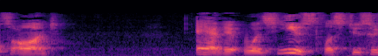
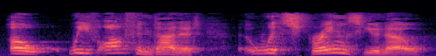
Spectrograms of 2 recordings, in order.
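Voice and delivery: put-on higher, airy boy's voice; explaining boy; 7 semitones higher than usual. A narrator's reading. Gerald explaining the trick to Mademoiselle, casual. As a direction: toss off the explanation in a higher pitch.

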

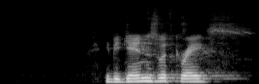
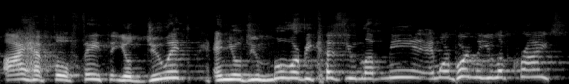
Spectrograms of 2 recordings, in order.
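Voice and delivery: much higher, climbing with joyful conviction; mounting fervor; 11 semitones higher, 3 dB louder than usual. Acted. Preacher voicing Paul's confidence in Philemon, higher and building. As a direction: build it up, rising higher with each line.

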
